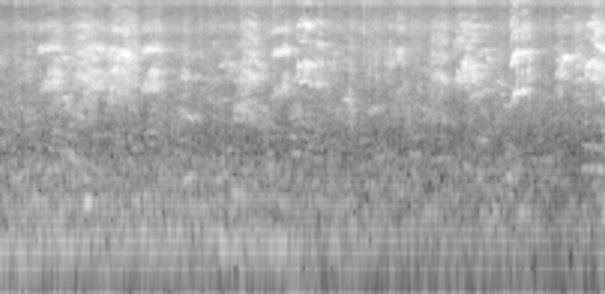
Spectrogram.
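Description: Several birds chirping and squawking, short high calls overlapping one after another, with a few louder sharp calls near the end.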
